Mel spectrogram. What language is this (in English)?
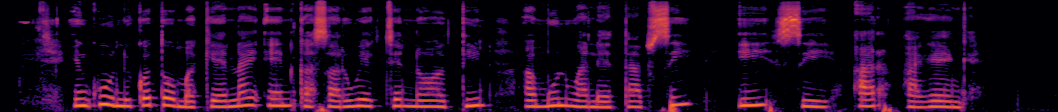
Kalenjin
